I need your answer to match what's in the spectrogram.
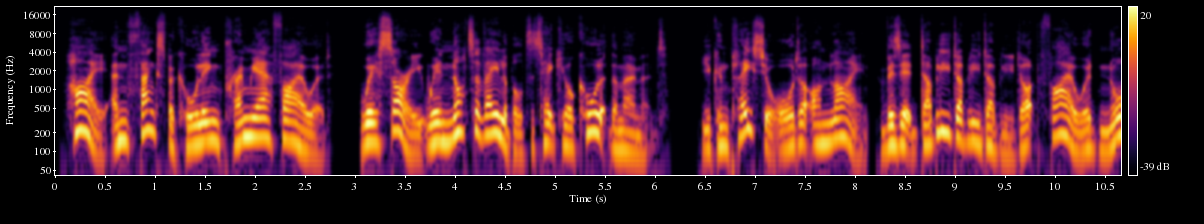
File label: English British IVR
